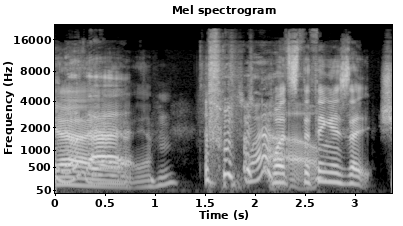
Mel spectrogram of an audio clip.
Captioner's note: chuckles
